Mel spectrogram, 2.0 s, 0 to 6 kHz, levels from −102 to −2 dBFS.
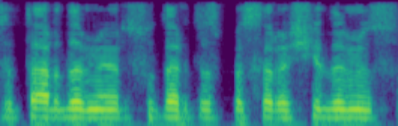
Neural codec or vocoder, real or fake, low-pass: none; real; 5.4 kHz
